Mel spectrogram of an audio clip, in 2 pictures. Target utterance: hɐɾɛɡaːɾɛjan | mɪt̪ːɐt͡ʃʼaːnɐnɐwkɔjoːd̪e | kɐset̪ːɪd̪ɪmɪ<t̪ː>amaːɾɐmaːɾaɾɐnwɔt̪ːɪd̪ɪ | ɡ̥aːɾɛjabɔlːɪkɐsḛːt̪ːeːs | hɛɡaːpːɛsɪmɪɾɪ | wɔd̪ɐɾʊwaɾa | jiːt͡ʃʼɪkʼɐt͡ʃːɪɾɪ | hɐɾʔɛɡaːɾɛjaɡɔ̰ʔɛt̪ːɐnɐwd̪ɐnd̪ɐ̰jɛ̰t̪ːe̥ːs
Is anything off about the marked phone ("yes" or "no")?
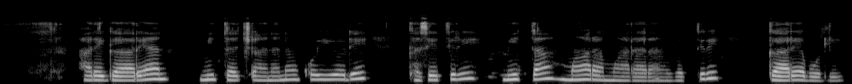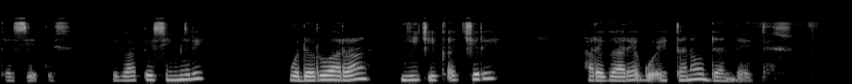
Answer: no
